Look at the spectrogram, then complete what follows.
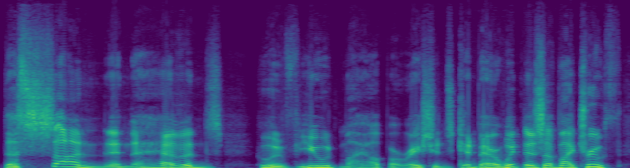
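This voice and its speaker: A man voicing a tormented young gentleman, despairing and declaiming in broken, impassioned phrases for an audiobook. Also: a little high, big pitch swings, normal speed, no room sound, studio quality, pitched above the performer's own voice. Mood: frantic anguish. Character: anguished, guilt-ridden young gentleman, frantic and despairing.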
